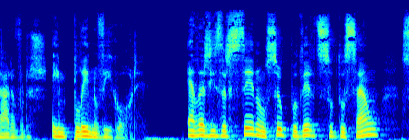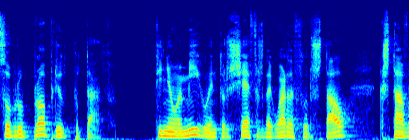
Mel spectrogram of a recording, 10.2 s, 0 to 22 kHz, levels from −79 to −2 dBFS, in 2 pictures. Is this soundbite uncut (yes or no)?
yes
